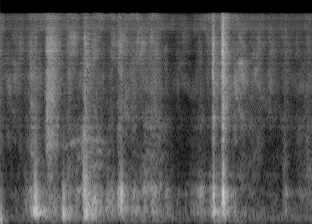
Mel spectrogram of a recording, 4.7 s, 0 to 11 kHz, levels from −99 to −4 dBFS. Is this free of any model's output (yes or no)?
no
